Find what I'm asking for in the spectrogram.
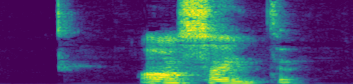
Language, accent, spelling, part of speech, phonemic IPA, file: French, Canada, enceintes, adjective / noun / verb, /ɑ̃.sɛ̃t/, LL-Q150 (fra)-enceintes.wav
- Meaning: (adjective) feminine plural of enceint; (noun) plural of enceinte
